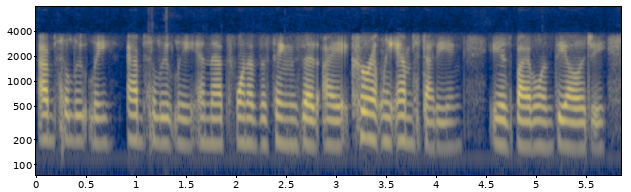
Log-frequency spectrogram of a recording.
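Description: This woman's voice sits fairly low, and she talks at a fairly quick pace with monotone, flat intonation. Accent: American. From US Northwest, Portland, Oregon. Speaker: author and researcher. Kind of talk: interview.

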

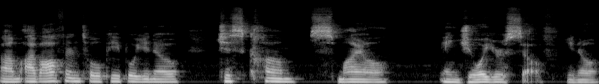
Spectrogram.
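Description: The man's voice has a medium pitch, ordinary pitch variation and a dark, mellow tone that is somewhat breathy. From central Mexico (Jalisco). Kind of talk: interview. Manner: halting, many fillers.

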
